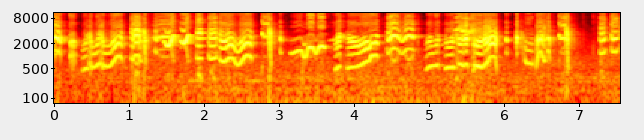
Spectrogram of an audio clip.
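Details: Continuous parrot talking: rapid, word-like phrases of bending tones, loud and close, broken by short pauses, with a quieter stretch near the end.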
